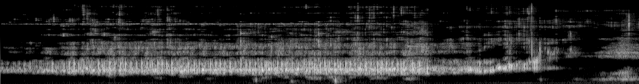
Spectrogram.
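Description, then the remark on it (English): Wine streams through an aerator with a steady, bubbling gurgle for about five seconds, fairly loud, then tapers off into a few soft drips and quiet handling sounds. “We ain't gotta pour it all because we fucking fancy.”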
